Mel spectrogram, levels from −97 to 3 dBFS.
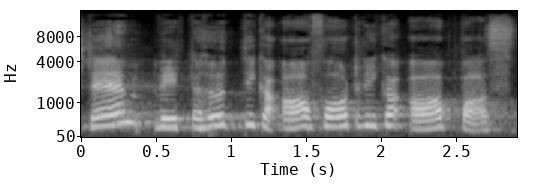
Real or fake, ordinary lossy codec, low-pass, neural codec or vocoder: fake; AAC, 64 kbps; 14.4 kHz; vocoder, 48 kHz, 128 mel bands, Vocos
